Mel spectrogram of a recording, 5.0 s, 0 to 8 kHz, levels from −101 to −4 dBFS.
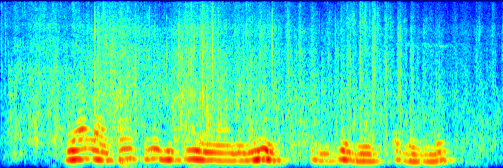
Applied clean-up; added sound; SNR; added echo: none; Water / Bird; 16 dB; reverberation time 0.4 s.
